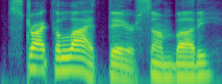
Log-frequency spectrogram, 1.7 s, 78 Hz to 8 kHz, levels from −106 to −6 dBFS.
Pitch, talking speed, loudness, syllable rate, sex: 125 Hz, 180 wpm, -18 LUFS, 6.4 syllables/s, male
